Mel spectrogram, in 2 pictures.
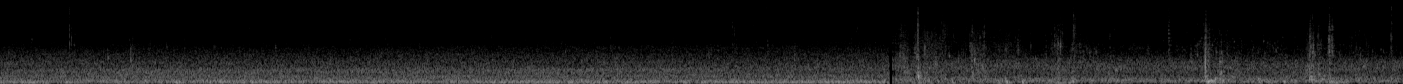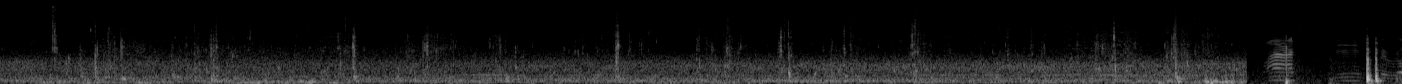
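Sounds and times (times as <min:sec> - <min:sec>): water lapping against boat hull: 0:00.0 - 0:28.0
hull knocks: 0:27.7 - 0:28.0.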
